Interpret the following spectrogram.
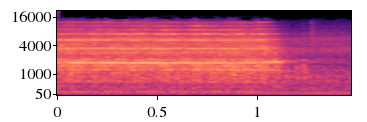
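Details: Junkyard 1957 Chevy 235 six with solid lifters on a load-test demo: steady shrill squeal under load, around 20 psi and 8 amps, cutting off abruptly when load is released; metal-to-metal contact scoring the bearing race.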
